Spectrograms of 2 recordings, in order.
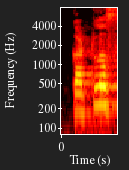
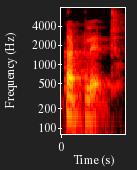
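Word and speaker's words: cutlet: कटलेस नहीं कटलेट।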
